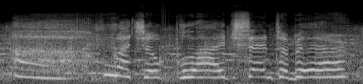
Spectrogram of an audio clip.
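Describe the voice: Loud music plays in the background as a cartoonish character voice with an extremely high pitch speaks at a very slow pace.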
